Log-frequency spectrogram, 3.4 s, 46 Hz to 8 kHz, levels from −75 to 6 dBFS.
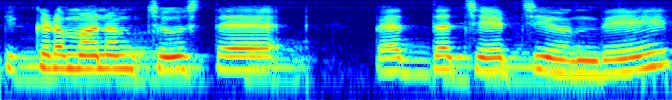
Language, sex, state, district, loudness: Telugu, male, Andhra Pradesh, Manyam, -15 LUFS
